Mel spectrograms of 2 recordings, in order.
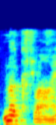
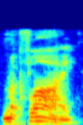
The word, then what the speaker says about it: McFly: but if it's a short name like McFly then it's always the main part which is stressed so it wouldn't be McFly it would always be McFly you know from Back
